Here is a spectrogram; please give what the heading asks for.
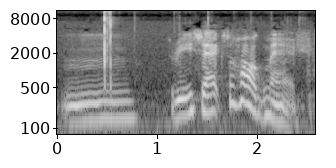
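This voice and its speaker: Helpful, self-assured country shop clerk, old-time radio. Mid pitch, very lively delivery, muffled recording. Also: female voice, takes it slowly, a little hiss or hum, exaggerated voice. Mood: helpful, certain. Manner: chatty, sure of herself. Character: brisk, helpful female country feed-store clerk. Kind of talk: 1950s radio drama acting.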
